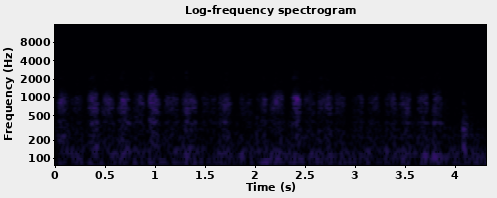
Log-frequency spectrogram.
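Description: Faint scratching of a felt-tip marker on paper in quick short strokes, several a second, as a sharp corner between two lines is rounded off and filled in.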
